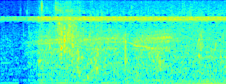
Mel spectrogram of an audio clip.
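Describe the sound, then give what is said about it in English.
An elegant pleasure boat moves along a tranquil river in an ancient Egyptian setting, heard as a soft, continuous wash of water against the hull with a thin, steady high tone above it. “An elegant pleasure boat sailing on a tranquil river.”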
